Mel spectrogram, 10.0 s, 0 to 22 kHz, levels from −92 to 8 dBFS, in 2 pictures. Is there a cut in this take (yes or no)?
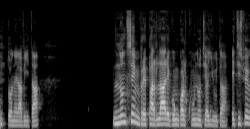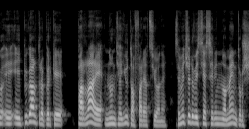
no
